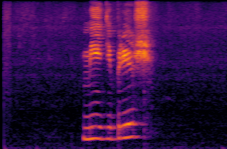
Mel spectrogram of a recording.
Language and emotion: Russian, neutral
